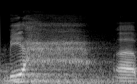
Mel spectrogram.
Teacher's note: Jadi hembusannya itu seperti bisikan ya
